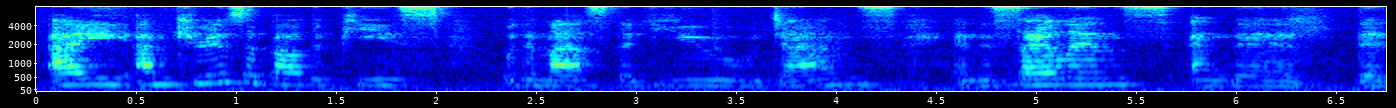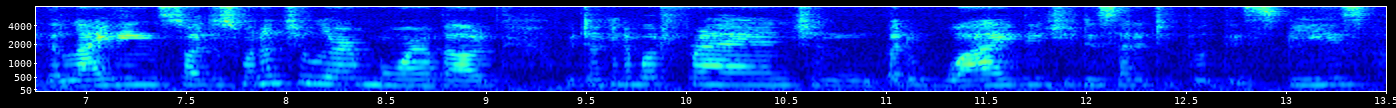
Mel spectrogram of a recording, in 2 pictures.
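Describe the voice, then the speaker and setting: A woman's voice: medium pitch, steady tone, measured pace, few pauses, a bit bright, slight background noise. Curious audience woman in an echoey room. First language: Spanish. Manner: curious, polite questioning. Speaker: audience member. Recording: echoey, distant mic.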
